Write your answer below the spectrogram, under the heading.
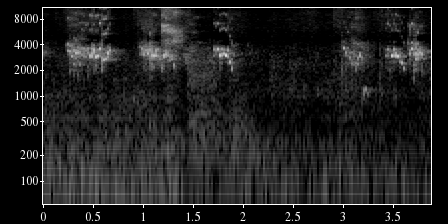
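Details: A flock of about 50 caged budgerigars being moved into a larger flight cage; a few bursts of sharp, scratchy chirps and squawks, then a quieter gap before more chirps, with low background rumble.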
